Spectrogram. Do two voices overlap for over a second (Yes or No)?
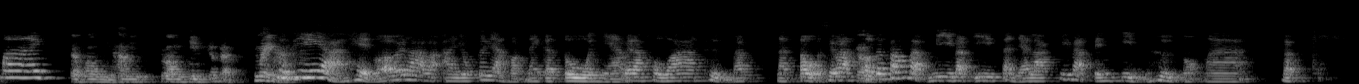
No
